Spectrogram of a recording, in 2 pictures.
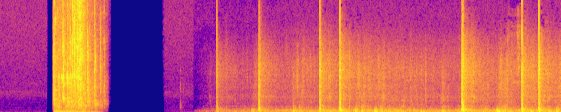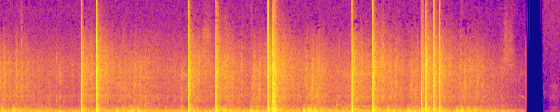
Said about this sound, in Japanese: どうですか？見たかったんでしょ？花火。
